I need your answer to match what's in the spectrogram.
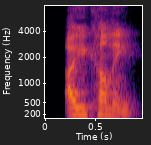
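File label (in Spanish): Voice Acting, Spanish, male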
